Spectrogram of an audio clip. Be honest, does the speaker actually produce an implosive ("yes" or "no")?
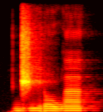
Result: no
